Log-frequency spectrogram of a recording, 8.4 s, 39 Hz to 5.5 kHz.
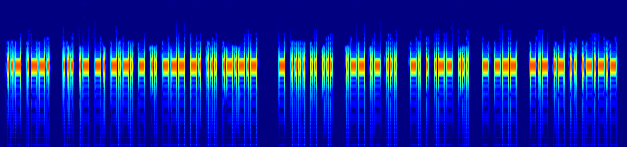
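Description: Morse code, heard as a keyed tone, about 44 wpm, 600 Hz. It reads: UP SANCTIONS. THIS WAS NEWS TO KAI.
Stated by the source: Morse practice at 45 wpm, the novel Never by Ken Follett in English, from CW med Gnister.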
